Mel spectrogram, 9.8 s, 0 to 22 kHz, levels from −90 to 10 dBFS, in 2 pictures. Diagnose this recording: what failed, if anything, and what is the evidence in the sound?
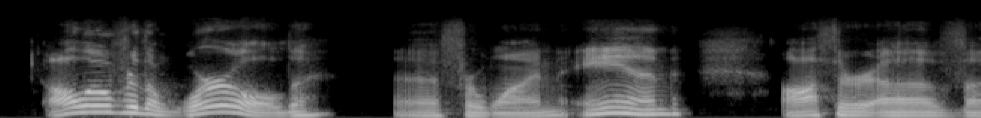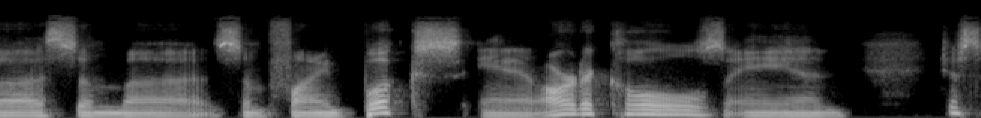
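Nothing in this speech recording points to a failure at any stage of the capture, processing, transmission or playback chain.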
